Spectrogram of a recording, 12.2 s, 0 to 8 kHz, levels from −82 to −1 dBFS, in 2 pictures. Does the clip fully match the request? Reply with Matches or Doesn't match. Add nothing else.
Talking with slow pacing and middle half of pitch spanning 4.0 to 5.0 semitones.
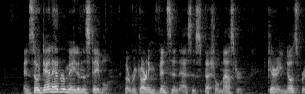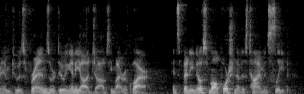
Doesn't match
